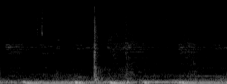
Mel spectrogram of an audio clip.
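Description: Background music, mostly a low bass line, with one sharp click about a second in.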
